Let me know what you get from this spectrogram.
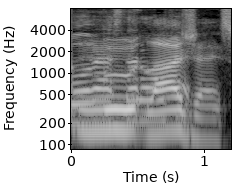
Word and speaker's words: Dora Milaje: Dora Milaje.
